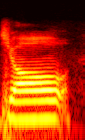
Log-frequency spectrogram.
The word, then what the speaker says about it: Joel: what you said and Joel here's what I experien get my name wrong it's Joel yeah Joel like Joel to tell you the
